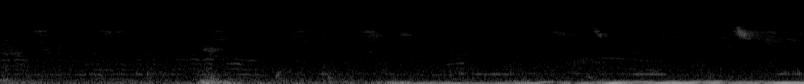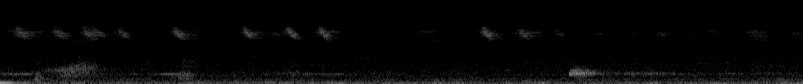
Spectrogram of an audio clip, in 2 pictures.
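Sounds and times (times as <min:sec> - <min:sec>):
small bird chirping: 0:03.0 - 0:11.6.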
